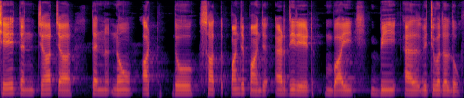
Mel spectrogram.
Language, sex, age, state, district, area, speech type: Punjabi, male, 18-30, Punjab, Fatehgarh Sahib, rural, read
